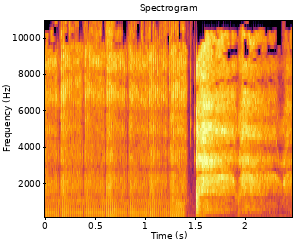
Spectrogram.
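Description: A female beatboxer's mouth sounds: a held, slightly wavering bass tone for about a second and a half, then a loud, sharp hiss near the end.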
